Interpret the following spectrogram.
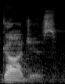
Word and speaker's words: Godzig: Let's go to our guest, Dave and Michelle Godzig. Did I pronounce that correctly? Pretty close. Pretty close. How would you pronounce it? Godges. Godges? Godges. Okay. Just don't look at it.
